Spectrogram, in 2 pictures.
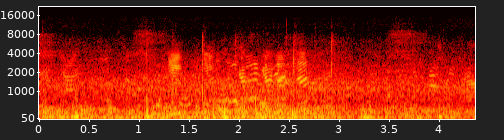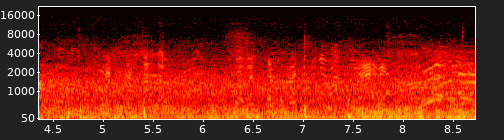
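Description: Boys shout to each other outdoors on a football pitch.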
